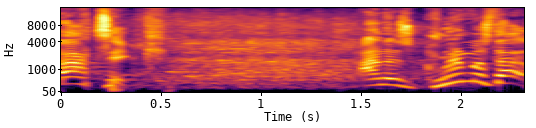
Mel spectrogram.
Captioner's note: audience laughs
